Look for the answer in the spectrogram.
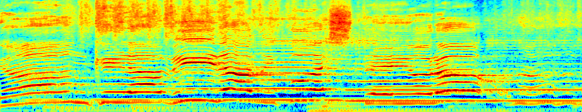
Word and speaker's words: Llorona: Llorona, c'est ça ? – C'est ça. – Llorona.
